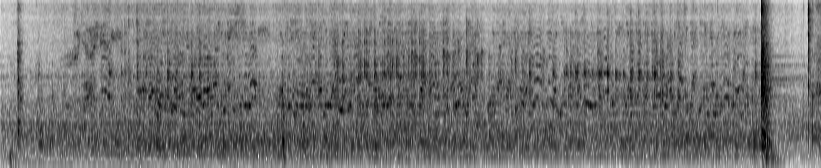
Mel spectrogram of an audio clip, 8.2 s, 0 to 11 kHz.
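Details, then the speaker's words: Swedish Agaphone (Agafon) wire recorder, late 1940s/early 1950s, about 70 years old, after remedial repairs: rewind button spools wire back to zero marker with even, hissy whirring at steady speed and a sharp click near the end; normal rewind. "now we'll hit the rewind or reverse button which will rewind the wire until it gets back to the zero marker"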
